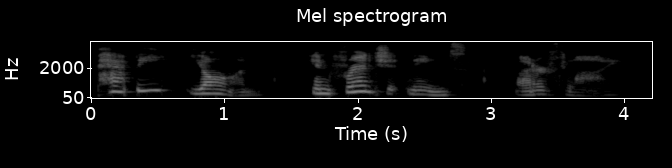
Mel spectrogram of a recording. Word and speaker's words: papillon: You say it like this: papillon.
